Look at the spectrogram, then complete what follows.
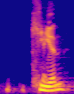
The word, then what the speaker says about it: Cian: Beagle or Kian O'Sullivan, Was that how you pronounce his name? Kian, yeah, Kian. yeah, All right. C-I-A-N, there you go, and you're welcome.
